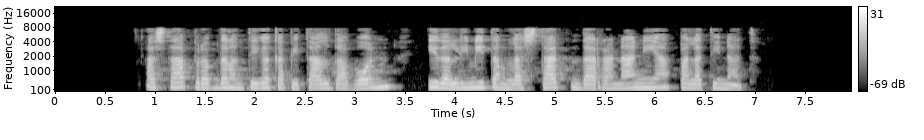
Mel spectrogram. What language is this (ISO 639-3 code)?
cat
